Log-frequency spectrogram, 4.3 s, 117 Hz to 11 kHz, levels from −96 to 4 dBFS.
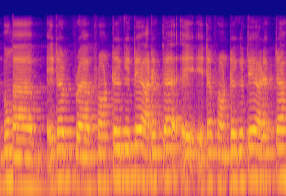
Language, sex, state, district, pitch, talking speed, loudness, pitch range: Bengali, male, Jharkhand, Sahebganj, 165 Hz, 210 wpm, -14 LUFS, 155-175 Hz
